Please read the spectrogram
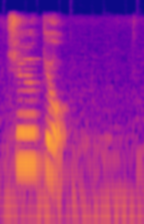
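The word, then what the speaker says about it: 宗教: Nah, pendidikan agama seperti yang udah terlihat di sini, dibacanya shukyo.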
